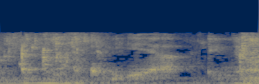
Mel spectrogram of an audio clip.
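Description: Warm water runs from a tap into a bathtub while a husky mix and a copper golden retriever are bathed, a steady close splashing rush that swells at the start and end.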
